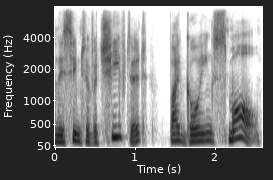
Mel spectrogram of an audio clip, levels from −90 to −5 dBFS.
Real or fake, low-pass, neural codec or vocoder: real; 7.2 kHz; none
